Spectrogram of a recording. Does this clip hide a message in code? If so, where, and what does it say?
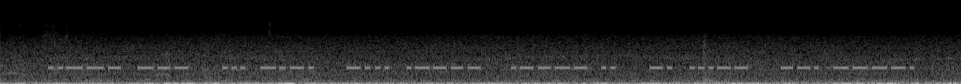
Yes: Morse code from 0.4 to 9.2 s, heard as a keyed tone, hand-sent with a straight key, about 26 wpm, 780 Hz, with room echo and street noise. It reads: 2O SC B1 1I N3 G9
